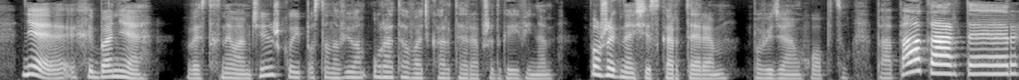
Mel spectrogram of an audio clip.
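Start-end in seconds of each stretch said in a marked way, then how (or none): 7.3-8.5 said through a smile, pitched up. A little boy waves goodbye while leaving the kitchen; smiling goodbye. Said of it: "Powiedział Gavin z uśmiechem".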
